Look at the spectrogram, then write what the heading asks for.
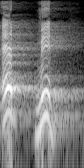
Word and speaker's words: admit: the example okay admit so you cannot say admit no is it admit so admit submit is the second syllable the last syllable we stress on the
